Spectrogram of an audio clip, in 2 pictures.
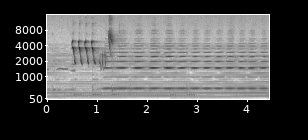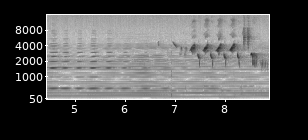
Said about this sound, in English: You describe something about the way the nightingale sings, which was about silence, that there is as much power to the silence in the nightingale song as there is to the notes that it sings,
